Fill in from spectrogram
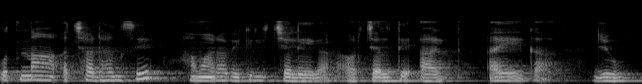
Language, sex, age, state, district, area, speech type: Hindi, female, 30-45, Bihar, Samastipur, rural, spontaneous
